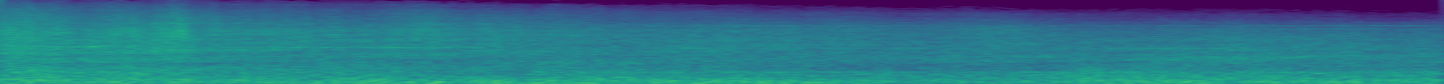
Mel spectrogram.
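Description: Jet airliner engine noise: a steady rumble that grows duller and slowly fades as the high end dies away, like a jet moving off into the distance.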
